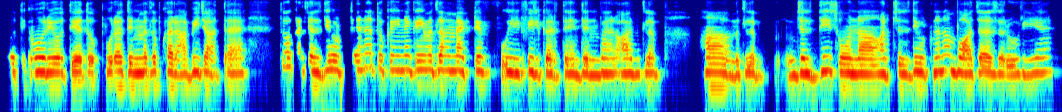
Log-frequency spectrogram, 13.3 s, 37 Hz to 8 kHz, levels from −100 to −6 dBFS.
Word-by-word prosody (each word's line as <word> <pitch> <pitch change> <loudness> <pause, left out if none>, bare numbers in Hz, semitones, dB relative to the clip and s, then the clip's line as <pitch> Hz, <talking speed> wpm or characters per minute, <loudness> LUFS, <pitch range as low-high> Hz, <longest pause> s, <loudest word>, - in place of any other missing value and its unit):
होती - - -5
हो 255 0 +7
रही 250 0 +3
होती 250 -3 +1
है 85 - +5
तो 85 - 0
पूरा 135 0 +2
दिन 125 -1 +4
मतलब 130 0 0
खराब 130 - 0
ही 255 - +3
जाता 220 0 -3
है, 245 0 -3 0.4
तो - - -9
अगर 165 +8 -6
जल्दी 245 - +1
उठते 245 - -4
हैं - - -4
ना 310 0 -4
तो - - -2
कहीं 275 +1 -4
न 275 -1 -2
कहीं 145 0 0
मतलब 145 - 0
हम 270 0 -1
एक्टिव 255 0 -1
फ़ी 245 -1 +2
फ़ील 245 -3 -1
करते 235 -1 0
हैं 235 -2 0
दिन 230 -1 +1
भर 240 0 0
और 240 -1 +1
मतलब 235 0 -3 0.5
हाँ, 125 - +1
मतलब 215 0 -3 0.4
जल्दी 245 +2 +2
सोना 120 - +4
और 230 - +1
जल्दी 235 +2 -1
उठना 250 0 0
ना 285 +2 -1
बहुत 250 - +3
ज़्यादा 85 0 +3
ज़रूरी 225 - -2
है। 250 +1 -4
235 Hz, 210 wpm, -24 LUFS, 160-250 Hz, 0.5 s, हो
